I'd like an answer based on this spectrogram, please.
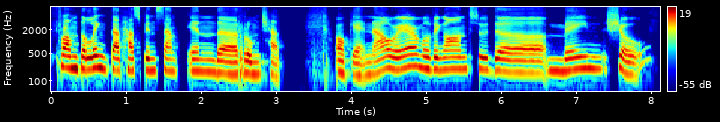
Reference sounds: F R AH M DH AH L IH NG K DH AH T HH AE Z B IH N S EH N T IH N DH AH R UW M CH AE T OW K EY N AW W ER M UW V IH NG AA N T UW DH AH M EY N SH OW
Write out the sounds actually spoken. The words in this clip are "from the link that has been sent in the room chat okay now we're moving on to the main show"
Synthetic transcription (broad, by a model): F R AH M DH AH L IH NG K DH AH T HH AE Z B IH N S EH N T IH N DH AH R UW M CH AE T OW K EY N AW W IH M UW V IH NG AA N T UW DH AH M EY N SH OW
